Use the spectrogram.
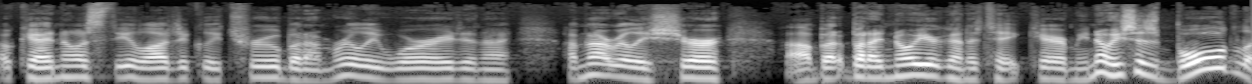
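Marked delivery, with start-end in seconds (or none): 0.0-5.4 put-on timid, hesitant, quieter, lower pitch. Explaining a response meant to be said boldly, the speaker is acting timid and hesitant. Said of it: "I would be much more likely to timidly say these things".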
